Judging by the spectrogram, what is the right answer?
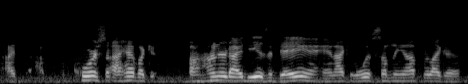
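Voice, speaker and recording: A man with a somewhat high voice talks in a loose, easygoing way and swears now and then. He is driving, and his voice comes through a muffled, dull Bluetooth headset mic. The sound is lo-fi and muffled, as if he were underwater. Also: fairly even intonation, brisk. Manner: laid-back, loose, swears casually. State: driving in the rain. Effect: muffled car Bluetooth headset mic. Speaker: project founder on a live audio chat. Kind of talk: casual chat. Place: inside a car in the rain. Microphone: Bluetooth headset in a car.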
